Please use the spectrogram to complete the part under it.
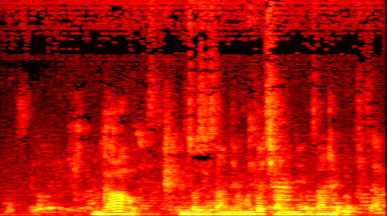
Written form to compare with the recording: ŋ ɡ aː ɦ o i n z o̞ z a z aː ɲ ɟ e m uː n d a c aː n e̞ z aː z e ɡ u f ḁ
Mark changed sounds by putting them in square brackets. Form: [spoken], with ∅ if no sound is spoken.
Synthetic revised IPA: ŋ ɡ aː ɦ o i n z o̞ z [i] z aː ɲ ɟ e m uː n d a c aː n e̞ z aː [ʒ] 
